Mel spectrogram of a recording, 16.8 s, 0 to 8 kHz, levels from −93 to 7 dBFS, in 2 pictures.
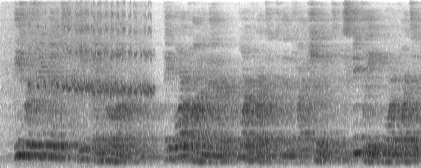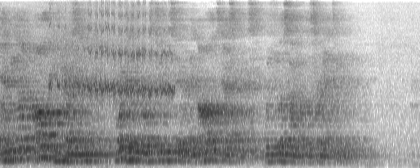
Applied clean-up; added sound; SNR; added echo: none; Accelerating, revving, vroom / Car; 13 dB; reverberation time 2.1 s.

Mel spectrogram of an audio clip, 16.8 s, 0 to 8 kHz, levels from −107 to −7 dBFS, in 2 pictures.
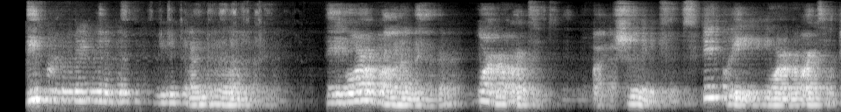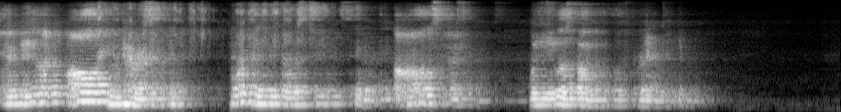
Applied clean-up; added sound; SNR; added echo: neural mask model DeepFilterNet 3.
